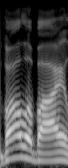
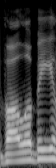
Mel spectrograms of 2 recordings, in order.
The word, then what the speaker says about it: Vullaby: And yes, it's pronounced Vullaby like lullaby and not Vullaby like you better Vullaby subscribe to me.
